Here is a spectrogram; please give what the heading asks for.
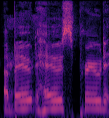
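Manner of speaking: hammed-up Canadian OO vowels, loud and drawn out; Canadian accent. Shown as a demonstration. Canadian host demonstrating for his guest, exaggerated Canadian accent. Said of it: "if it was a Canadian accent".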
